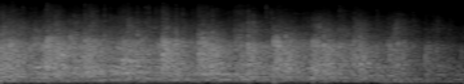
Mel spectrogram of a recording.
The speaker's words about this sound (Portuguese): Amém. Pode aplaudir o Senhor.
